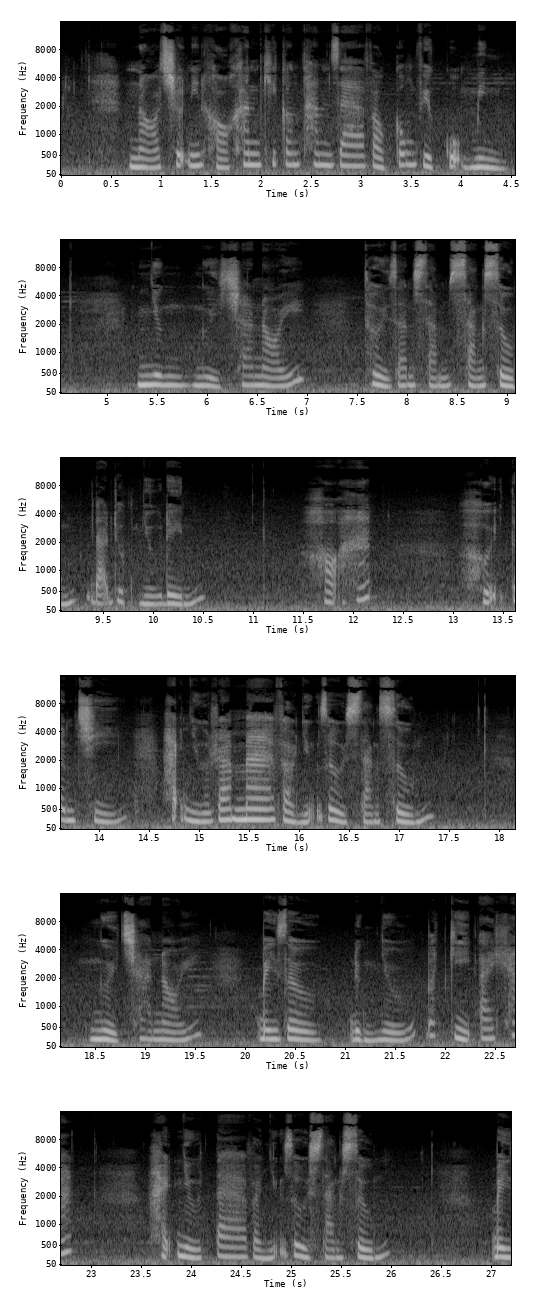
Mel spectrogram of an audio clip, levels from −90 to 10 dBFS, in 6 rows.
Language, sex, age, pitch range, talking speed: Vietnamese, female, 10-29, 205-245 Hz, 130 wpm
